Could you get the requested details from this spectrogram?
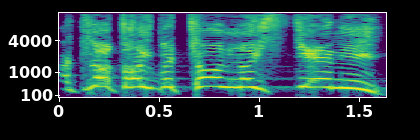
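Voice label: landmark near wall cinderblock, battlechatter, Russian; localized english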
